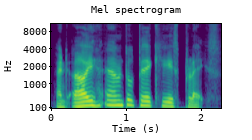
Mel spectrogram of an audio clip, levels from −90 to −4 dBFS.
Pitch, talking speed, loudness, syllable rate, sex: 150 Hz, 185 wpm, -18 LUFS, 3.9 syllables/s, male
